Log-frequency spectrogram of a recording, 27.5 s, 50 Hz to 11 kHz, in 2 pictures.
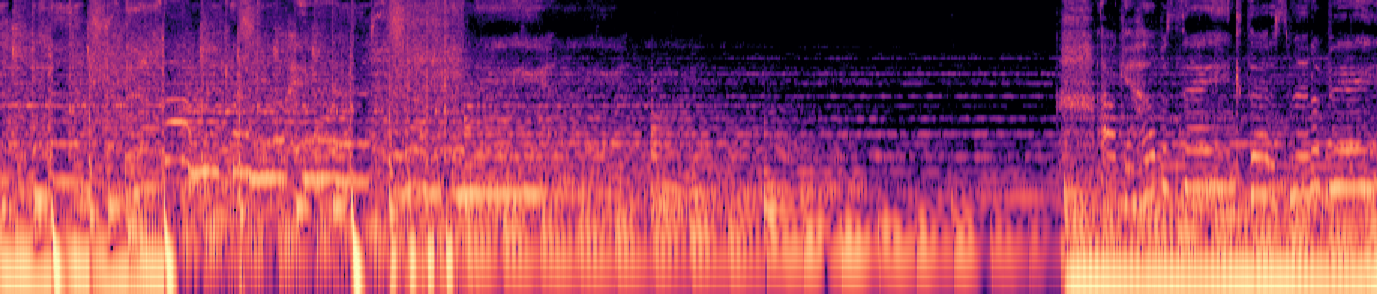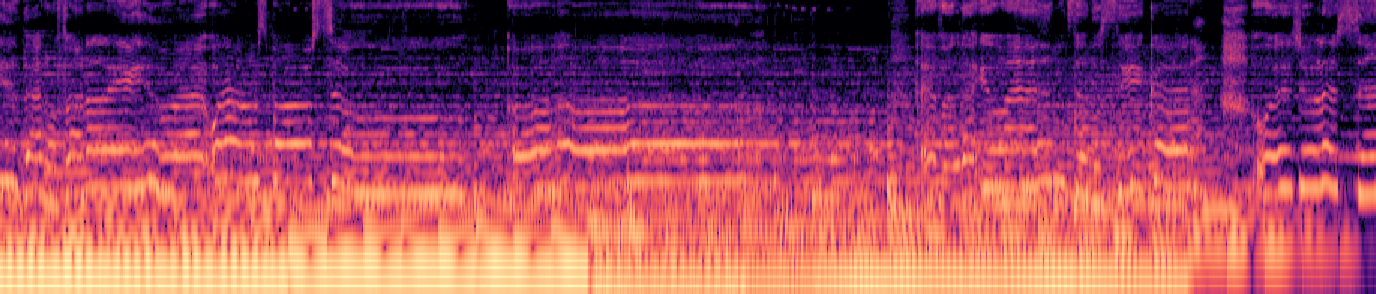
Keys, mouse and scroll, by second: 0.6 click, 0.7 click, 1.6 alt+scroll up 1, 2.5 click, 2.6 alt+scroll up 1, 2.7-5.5 drag, 8.1 alt+scroll down 1, 10.4-11.5 alt+scroll down 1, 12.4 click, 17.5 alt+Num_Lock, 17.5 click, 17.5-18.2 alt+scroll up 2, 18.2-18.9 drag, 18.9-20.2 alt+scroll down 2, 20.7-23.8 alt+drag, 24.9-26.3 alt+scroll up 2.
